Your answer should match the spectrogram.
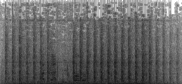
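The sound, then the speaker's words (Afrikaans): Rapid automatic bursts from BB guns during a match on the field, a fast steady chatter of shots lasting the whole clip with a brief dip in the middle, fairly loud. “Basies wat jy vandag kry is BB guns wat basies met batterye werk, gas werk. Hulle is semi-outomaties, full automatic.”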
